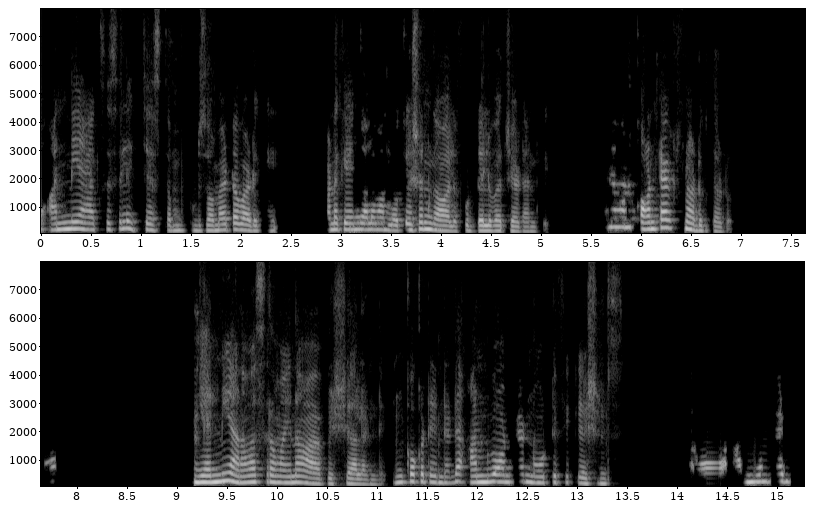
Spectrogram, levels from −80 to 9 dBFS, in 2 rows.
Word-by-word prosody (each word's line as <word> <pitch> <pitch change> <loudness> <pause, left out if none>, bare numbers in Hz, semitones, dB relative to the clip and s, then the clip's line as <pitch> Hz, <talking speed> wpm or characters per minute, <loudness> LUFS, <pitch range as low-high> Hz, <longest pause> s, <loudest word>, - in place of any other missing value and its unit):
అన్ని 235 +3 +4
యాక్సెస్‌లు 220 +3 -4
ఇచ్చేస్తాం. 205 -5 -7
ఇప్పుడు 185 -1 -10
జొమాటో 200 +3 0
వాడికి 180 -1 -4 0.5
మనకేం 220 +1 0
కావాలో 220 0 0
మన 210 - -3
లొకేషన్ 210 +5 +1
కావాలి 175 -2 +1
ఫుడ్ 180 -3 -9
డెలివరీ 180 -1 0
చేయడానికి 160 -2 -7 0.6
అంటే 305 +1 -3
మన 300 0 +1
కాంటాక్ట్స్‌నడుగుతాడు. 230 - +1 0.9
అ! - - -5 1.4
ఇవన్నీ 230 +3 +8
అనవసరమైన 225 -1 +2
ఆ - - +2 0.2
విషయాలండి. 170 -3 -5
ఇంకొకటెంటంటే 230 -1 -1 0.2
అన్‌వాంటెడ్ 240 +1 +3
నోటిఫికేషన్స్. 210 -4 -6 0.8
ఆహ్, 180 +1 -4 0.2
అన్‌వాంటెడ్ 245 +2 +1
215 Hz, 105 wpm, -22 LUFS, 185-235 Hz, 1.4 s, ఇవన్నీ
